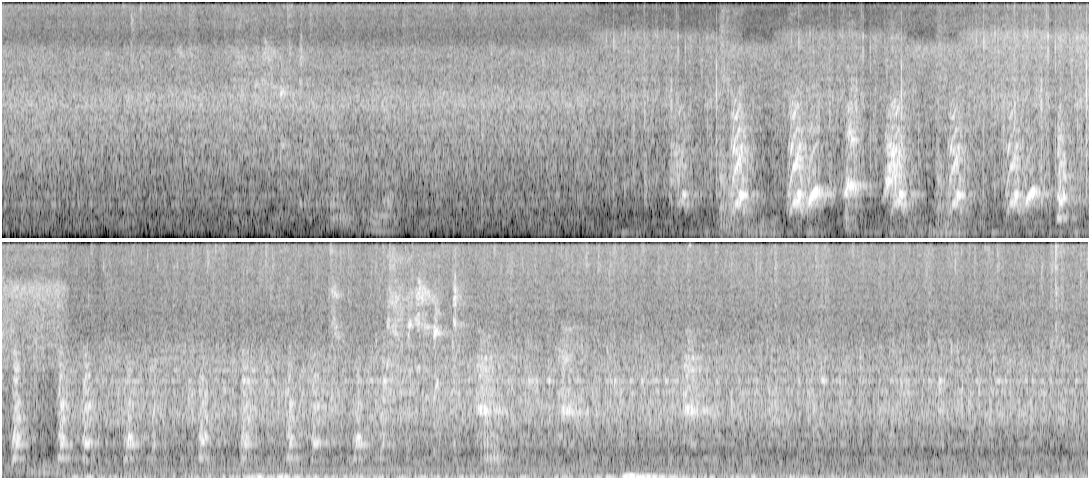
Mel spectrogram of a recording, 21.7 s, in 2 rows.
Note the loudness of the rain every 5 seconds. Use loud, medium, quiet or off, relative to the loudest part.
medium, medium, loud, loud, loud.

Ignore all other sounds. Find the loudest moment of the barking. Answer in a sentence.
The volume of the barking peaks at 8 seconds.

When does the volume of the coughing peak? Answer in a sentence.
The loudest moment of the coughing is at 15 seconds.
